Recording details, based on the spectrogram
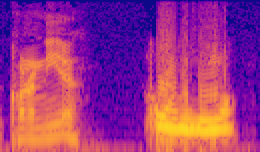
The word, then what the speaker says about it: Koinonia: Koinonia.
